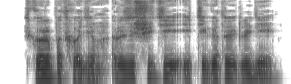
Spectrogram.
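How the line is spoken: Dry question. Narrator (Russian): сухо спросил Иноземцев

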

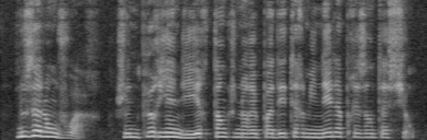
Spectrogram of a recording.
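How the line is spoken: Curt. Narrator (French): Puis elle conclut sèchement

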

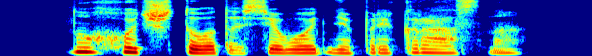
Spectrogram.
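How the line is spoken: Mumbling. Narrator (Russian): пробормотала я

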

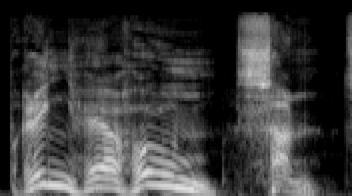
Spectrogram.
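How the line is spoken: Bellow. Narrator (German): zu brüllen

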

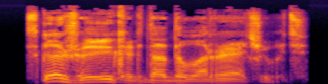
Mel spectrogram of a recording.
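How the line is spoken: Grumbling. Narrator (Russian): проворчал Бернард, штурман, смахивающий на толстого тюленя

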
